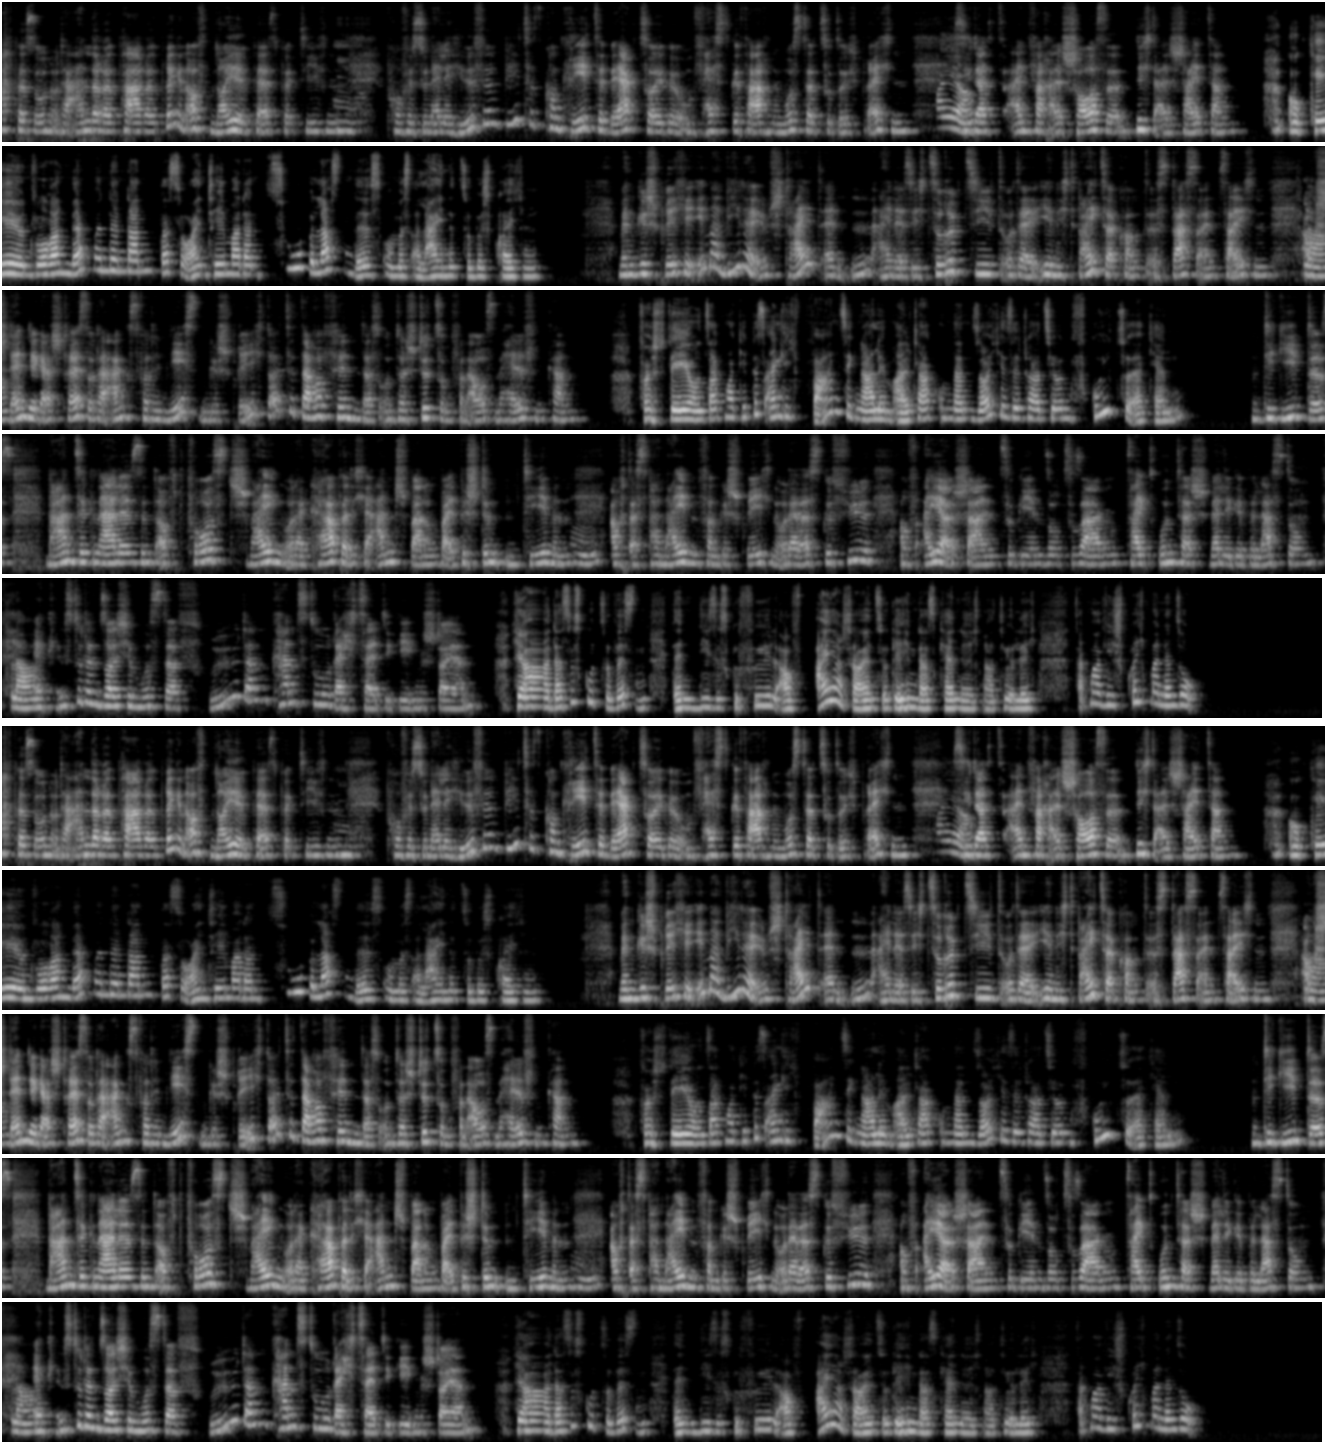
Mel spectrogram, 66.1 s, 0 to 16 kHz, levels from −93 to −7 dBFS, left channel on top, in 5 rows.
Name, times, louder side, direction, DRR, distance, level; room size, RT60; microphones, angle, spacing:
voice 1, 0.0-12.3 19.1-32.2 39.0-57.6, right 3 dB, 85° right, 1.2 m, -38 dB
voice 2, 3.3-3.6 9.3-9.7 12.6-18.6 26.2-26.5 32.6-38.3 45.4-45.7 53.0-53.3 57.9-64.9, left 4 dB, 70° left, 0.6 m, -37 dB
3.0 x 2.7 x 4.0 m
head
